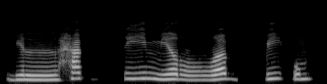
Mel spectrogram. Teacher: karena qofnya kasrah tanpa ada huruf ya, tidak boleh panjang.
